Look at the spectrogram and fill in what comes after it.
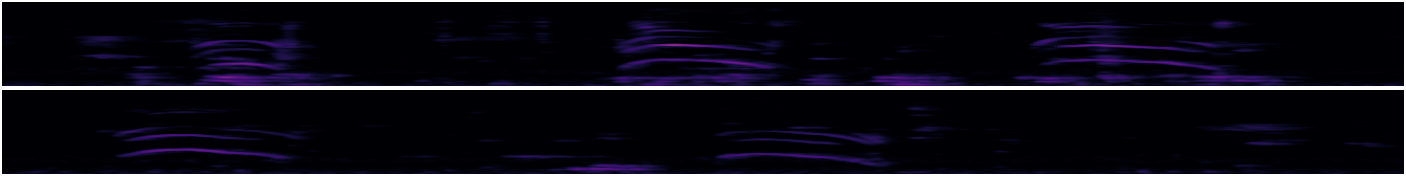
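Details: Mother cat Shizuka, unhappy living in a cabinet, carries her kitten back to an open spot; five or six arched meows come in an uneven series, roughly every second or two, in a small quiet room.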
